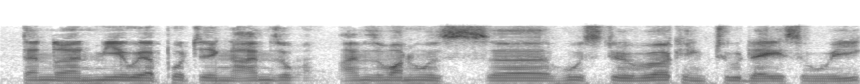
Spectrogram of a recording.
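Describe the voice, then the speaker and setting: At a moderate pace, a man with a German accent speaks in a fairly low voice with monotone, flat intonation. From Germany. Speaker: animal shelter founder. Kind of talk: interview.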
